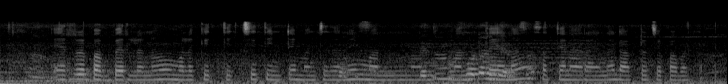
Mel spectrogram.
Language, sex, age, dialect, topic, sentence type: Telugu, female, 31-35, Telangana, agriculture, statement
